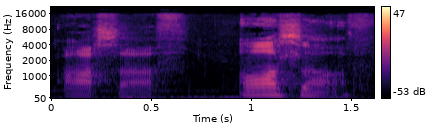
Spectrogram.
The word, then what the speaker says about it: Ossoff: Ossoff. Like vote your ass off.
